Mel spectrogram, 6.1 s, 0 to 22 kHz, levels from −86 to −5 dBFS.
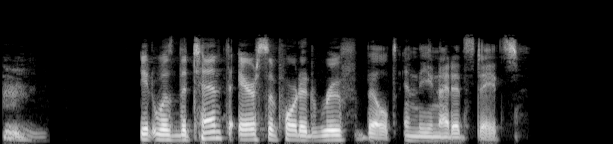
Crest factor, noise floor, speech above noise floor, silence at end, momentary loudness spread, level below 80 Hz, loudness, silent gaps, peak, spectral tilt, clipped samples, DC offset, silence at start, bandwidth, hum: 16 dB; under -90 dBFS; over 73 dB; 0.95 s; 10 LU; -58 dBFS; -18 LUFS; 0.50-0.59 s, 0.68-1.39 s; -2 dBFS; -5 dB/octave; under 0.1%; under 0.1%; 0.05 s; 7.8 kHz; none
